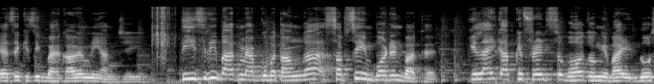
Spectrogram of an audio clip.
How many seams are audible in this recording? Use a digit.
0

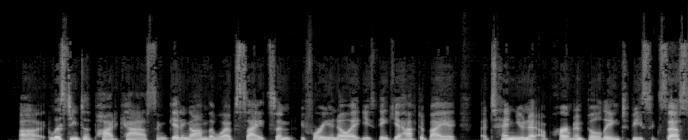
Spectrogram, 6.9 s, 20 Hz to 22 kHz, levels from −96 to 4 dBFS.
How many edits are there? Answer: 1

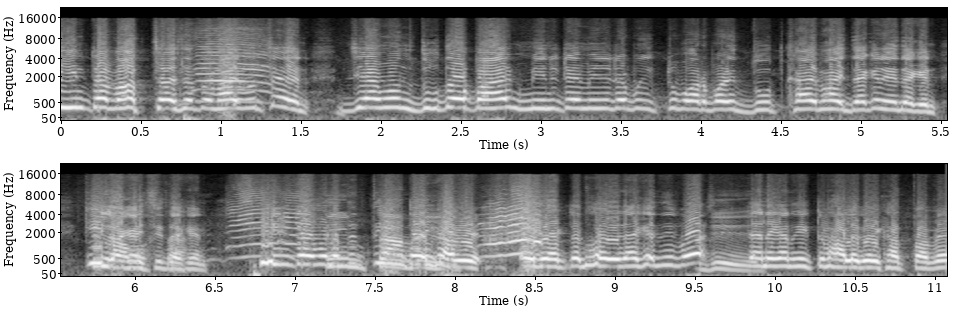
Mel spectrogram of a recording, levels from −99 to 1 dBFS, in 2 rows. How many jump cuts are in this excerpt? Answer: 0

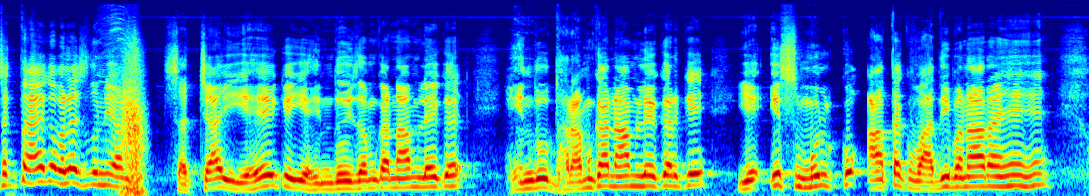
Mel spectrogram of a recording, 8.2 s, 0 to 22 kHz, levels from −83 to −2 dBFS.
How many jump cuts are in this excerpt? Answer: 1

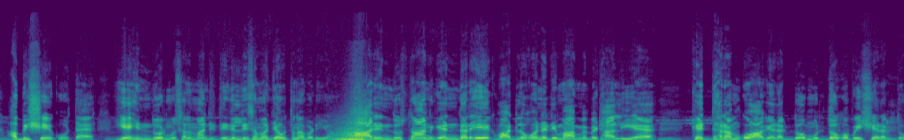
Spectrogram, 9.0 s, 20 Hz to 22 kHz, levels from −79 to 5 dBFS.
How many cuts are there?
1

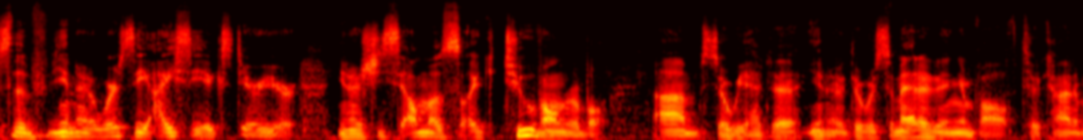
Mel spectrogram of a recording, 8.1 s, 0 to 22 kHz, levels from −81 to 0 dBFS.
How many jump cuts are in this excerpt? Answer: 0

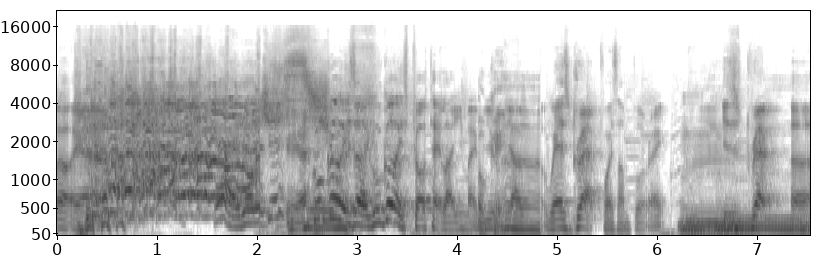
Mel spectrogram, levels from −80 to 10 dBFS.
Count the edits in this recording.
2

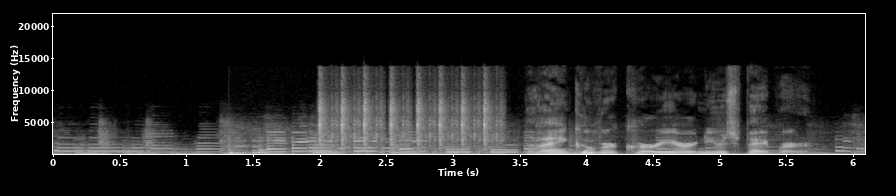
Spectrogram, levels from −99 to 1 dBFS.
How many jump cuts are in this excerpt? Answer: 1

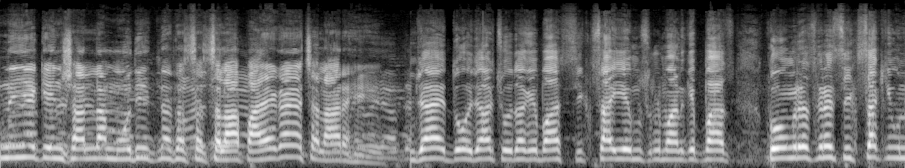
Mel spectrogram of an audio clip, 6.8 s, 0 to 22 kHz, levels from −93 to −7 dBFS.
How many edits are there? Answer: 1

